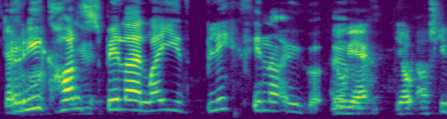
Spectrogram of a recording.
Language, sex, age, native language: Icelandic, male, 14, Icelandic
